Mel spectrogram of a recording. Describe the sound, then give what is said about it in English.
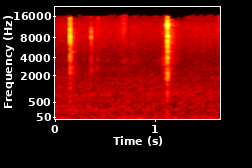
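Sharp clicks of a red Husky folding utility knife, a box-cutter style blade, being folded shut: two crisp snaps about a second apart with a faint tick between them, over quiet background hiss. “It's like a red Husky utility knife. It's like a box cutter. Very good at cutting boxes. It has a nice feel to the hand. And when you're done, you just sort of fold it over,”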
